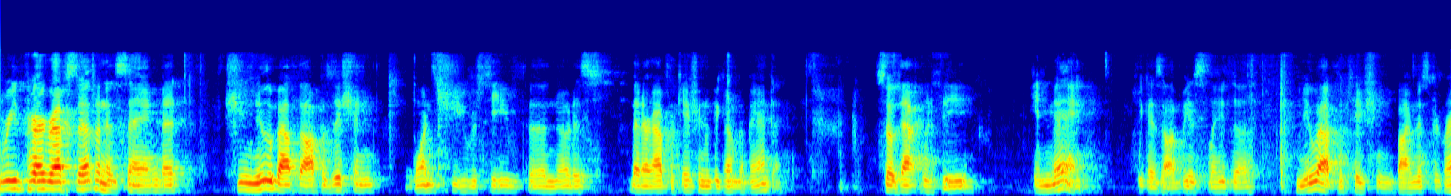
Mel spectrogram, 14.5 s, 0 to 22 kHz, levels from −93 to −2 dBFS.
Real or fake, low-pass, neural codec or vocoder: fake; 7.2 kHz; codec, 16 kHz in and 24 kHz out, 1.1 kbps, FireRedTTS-2 codec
